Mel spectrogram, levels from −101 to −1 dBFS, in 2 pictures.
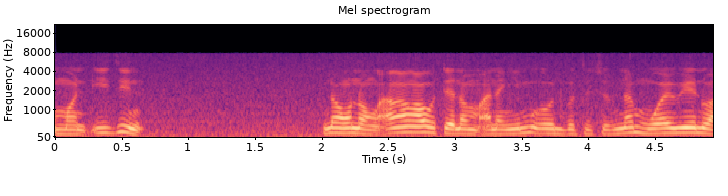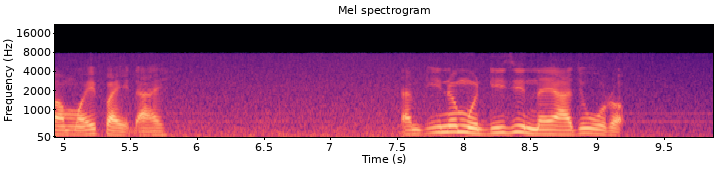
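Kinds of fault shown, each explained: No faults heard.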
